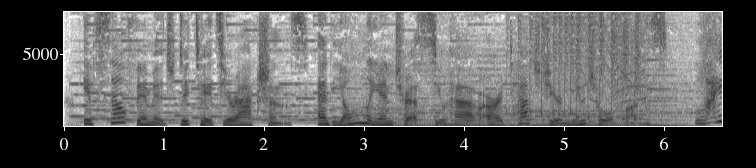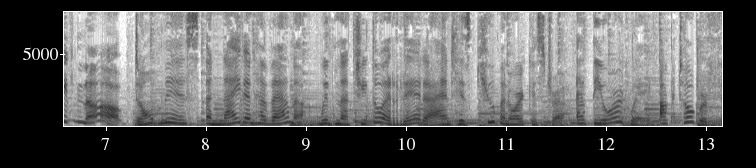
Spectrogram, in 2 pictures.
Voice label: English Multi-genre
